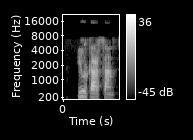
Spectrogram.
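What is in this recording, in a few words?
"юркарса", Komi, male; kpv audio dict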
